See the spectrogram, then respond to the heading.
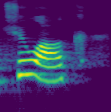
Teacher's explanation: Como se esse L não existisse e o A tivesse som de O. Então, to walk, caminhar, ok?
